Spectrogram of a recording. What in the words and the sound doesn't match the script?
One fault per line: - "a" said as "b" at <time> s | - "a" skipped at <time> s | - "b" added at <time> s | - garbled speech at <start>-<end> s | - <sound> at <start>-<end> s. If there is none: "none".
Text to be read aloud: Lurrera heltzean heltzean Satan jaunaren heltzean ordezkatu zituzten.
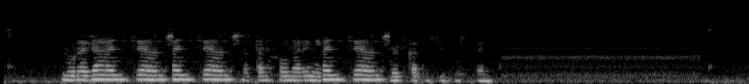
none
